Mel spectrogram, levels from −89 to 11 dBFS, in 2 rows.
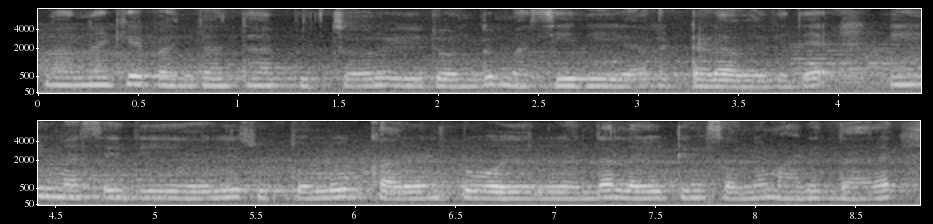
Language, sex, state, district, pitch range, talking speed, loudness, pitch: Kannada, female, Karnataka, Raichur, 195-215 Hz, 95 wpm, -17 LUFS, 205 Hz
